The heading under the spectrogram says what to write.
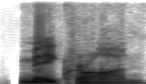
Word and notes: macron: American English

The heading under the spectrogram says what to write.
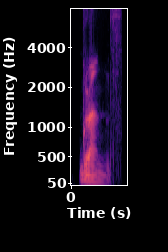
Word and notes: Grunth: British English

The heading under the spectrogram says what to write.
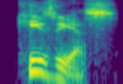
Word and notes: caesious: American English

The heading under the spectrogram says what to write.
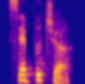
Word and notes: sepulture: Indian

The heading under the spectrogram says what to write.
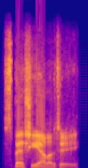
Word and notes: speciality: British English

